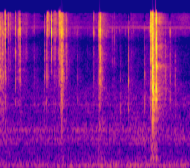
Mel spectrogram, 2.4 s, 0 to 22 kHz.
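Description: Light plastic clicks and rattles of a green plastic oil bottle being pulled out of its holder on a Juki DDL-9000C sewing machine's arm, with one sharper click near the end.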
